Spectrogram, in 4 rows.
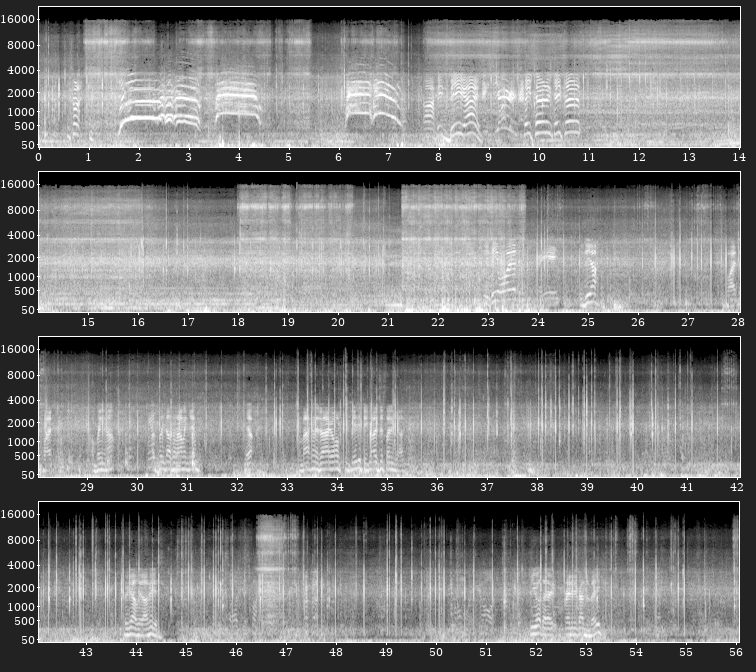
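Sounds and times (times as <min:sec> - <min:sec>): irregular sharp ticks: 0:00.0 - 0:30.1, 0:31.3 - 0:56.0
outboard motor running: 0:00.0 - 0:56.0
water splashing along hull: 0:00.0 - 0:56.0.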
